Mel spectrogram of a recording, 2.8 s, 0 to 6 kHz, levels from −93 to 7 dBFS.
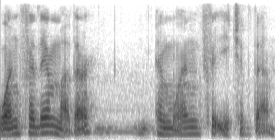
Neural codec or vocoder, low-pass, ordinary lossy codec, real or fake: none; 5.4 kHz; AAC, 48 kbps; real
